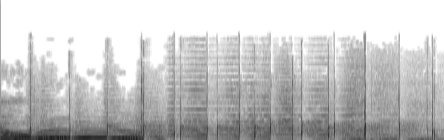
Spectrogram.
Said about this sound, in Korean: 네, 우리 스키지가 또 또 또 또 또 또 또 시상식에서 베스트 퍼포먼스상을 수상했습니다. 박수!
